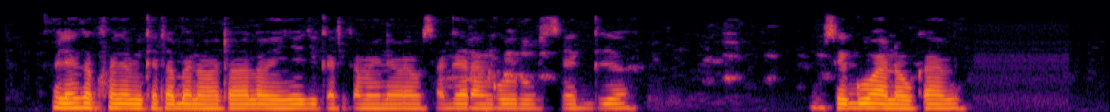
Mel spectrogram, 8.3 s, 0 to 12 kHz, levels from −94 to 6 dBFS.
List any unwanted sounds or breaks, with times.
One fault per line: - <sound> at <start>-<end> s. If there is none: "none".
none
